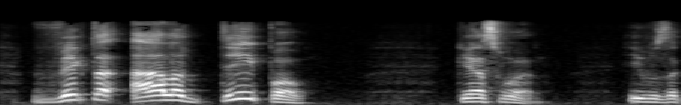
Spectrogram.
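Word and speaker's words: Oladipo: right this boy with this New Orleans accent pronounced it right Victor alipo guess what he was a co- big player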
